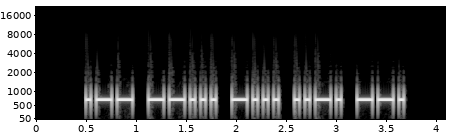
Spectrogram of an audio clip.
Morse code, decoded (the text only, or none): W7BFG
